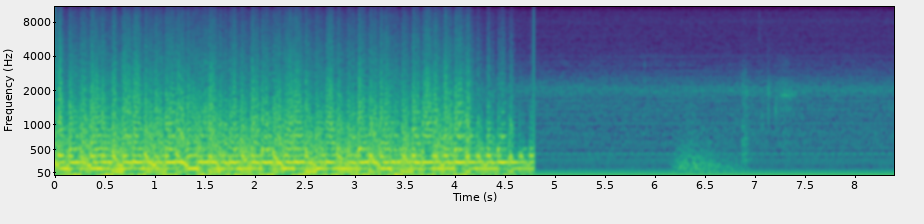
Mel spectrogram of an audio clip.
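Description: PoiZone V2 software synthesizer playing a buzzy, sustained arpeggiated patch with a fast rhythmic pulse over strong low notes, cut off suddenly about five seconds in when playback stops. A low steady hum remains after.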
